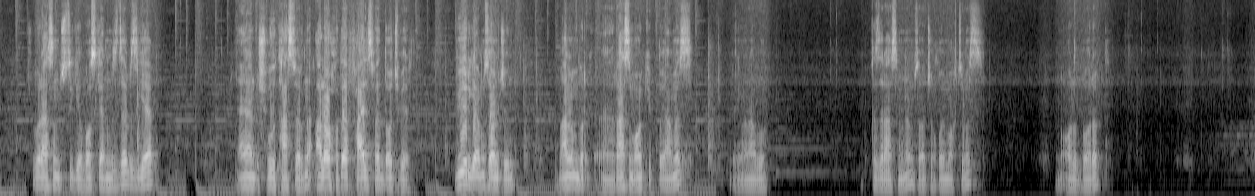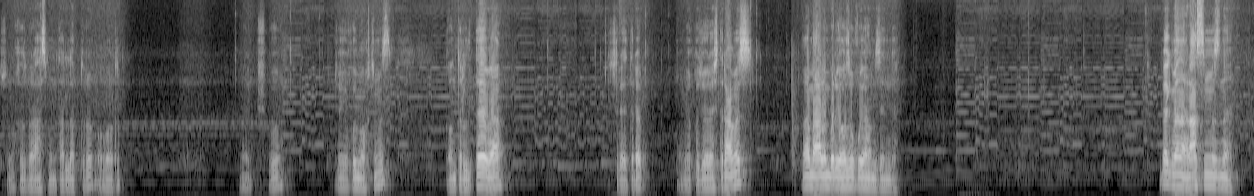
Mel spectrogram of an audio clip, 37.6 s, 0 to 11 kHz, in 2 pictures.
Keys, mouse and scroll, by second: 2.7 click, 5.4 click, 9.9 click, 12.5 click, 16.8 click, 17.3 ctrl+z, 18.4 click, 22.3 click, 23.5 click, 28.8 click, 30.1 click, 32.2-34.0 typing, 34.1 click, 34.3 click, 34.9 click, 35.7 click, 35.9 click.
